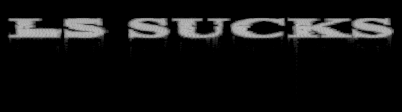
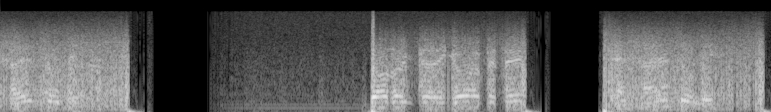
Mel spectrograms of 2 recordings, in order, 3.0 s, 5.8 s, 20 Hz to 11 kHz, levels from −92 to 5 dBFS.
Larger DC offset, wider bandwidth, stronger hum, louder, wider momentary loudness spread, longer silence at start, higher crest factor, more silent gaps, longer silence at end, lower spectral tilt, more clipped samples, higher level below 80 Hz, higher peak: neither; second, 6.6 kHz vs 8 kHz; neither; about the same, -15 LUFS vs -15 LUFS; second, 3 LU vs 7 LU; about the same, 0.05 s vs 0 s; about the same, 18 dB vs 16 dB; second, 0.81-0.95 s vs 1.14-1.55 s, 4.05-4.49 s; about the same, 0.1 s vs 0 s; second, 14 dB/octave vs -6 dB/octave; neither; second, under -90 dBFS vs -30 dBFS; about the same, 0 dBFS vs 0 dBFS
